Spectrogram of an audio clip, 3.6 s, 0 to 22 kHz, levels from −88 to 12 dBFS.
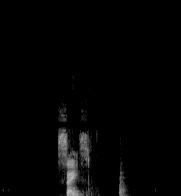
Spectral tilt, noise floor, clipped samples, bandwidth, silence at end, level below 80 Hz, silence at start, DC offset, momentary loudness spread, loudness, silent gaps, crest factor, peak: -2.5 dB/octave; under -90 dBFS; under 0.1%; 10 kHz; 1.15 s; -74 dBFS; 1.15 s; under 0.1%; 26 LU; -19 LUFS; none; 26 dB; -2 dBFS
